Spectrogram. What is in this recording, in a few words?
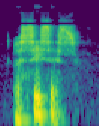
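"ascesis" English, British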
